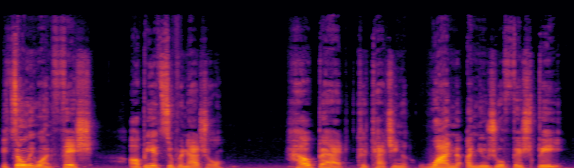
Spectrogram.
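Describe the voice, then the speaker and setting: A woman's voice: sits low, animated, measured pace, fairly bright tone, pitched above the performer's own voice. A woman voicing a bossy man who leads a ship's crew and demands to be obeyed. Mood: stern. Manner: pushy, demanding. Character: bossy adult man, ship's expedition leader.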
